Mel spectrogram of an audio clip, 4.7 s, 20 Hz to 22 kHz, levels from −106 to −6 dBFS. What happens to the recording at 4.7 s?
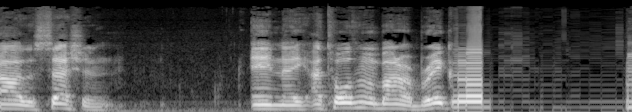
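At 4.7 s the sound is a rigid, metallic buzz at 200 Hz, running from 3.40 s to the end. This is robotic sound from repeated short buffers, likely a 5 ms chunk looped constantly.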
